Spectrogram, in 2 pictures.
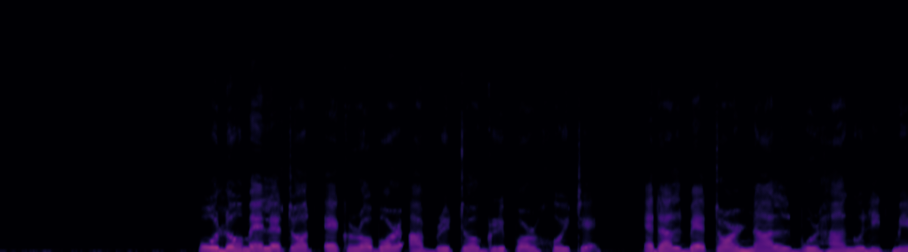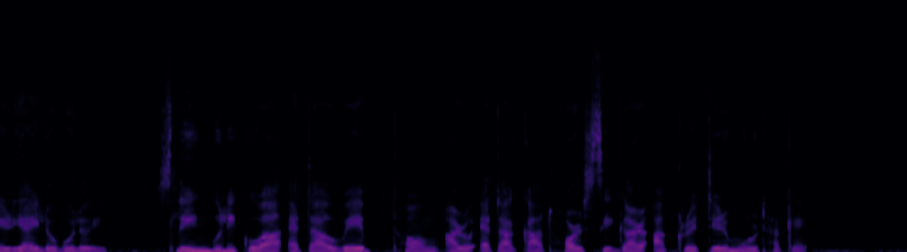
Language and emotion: Assamese, neutral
